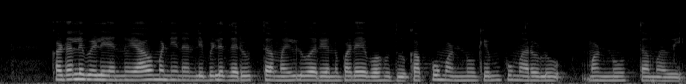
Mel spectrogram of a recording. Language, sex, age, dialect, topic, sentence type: Kannada, female, 18-24, Coastal/Dakshin, agriculture, question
